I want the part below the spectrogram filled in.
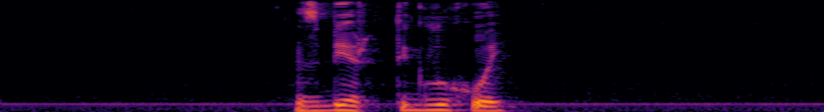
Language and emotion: Russian, neutral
